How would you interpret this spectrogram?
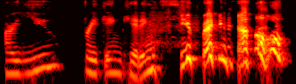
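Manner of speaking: disbelieving husband, laughing through it; stunned husband. Retold or imitated. Husband hearing it's twins, slow stunned laughing disbelief. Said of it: "my husband was just like".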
